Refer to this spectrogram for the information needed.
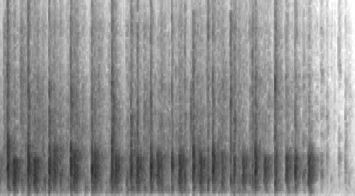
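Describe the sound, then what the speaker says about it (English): A group claps at a press conference, a run of brisk, fairly close handclaps that thins out and stops near the end. "So I would like to applaud them."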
